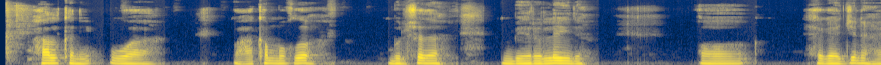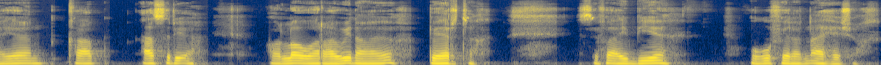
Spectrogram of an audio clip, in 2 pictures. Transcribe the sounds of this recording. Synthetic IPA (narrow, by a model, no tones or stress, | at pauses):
hɐlkʰɐnɪwɑː | wɑħɑːkʰɐmuːqd̪ɔ | bʊlʃɐðɐ | bɛːɾɐlɛjðɐ | ɔː | ħɐɣaːt͡ʃɪnɐɦɐjaːnqʰɑːb̚ | ʕɑsrɪɐ | ɔːlɔːwɑɾaːwɪnaːjɔb̥ɛːrt̪ʰɐ | sɪfaːʕjbɪjɐ | ʊɣʊfɪlɐnɛjħɛʃɔ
